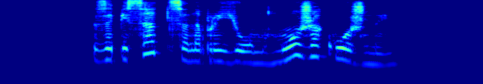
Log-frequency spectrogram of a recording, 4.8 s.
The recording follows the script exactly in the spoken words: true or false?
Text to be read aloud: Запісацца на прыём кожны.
false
